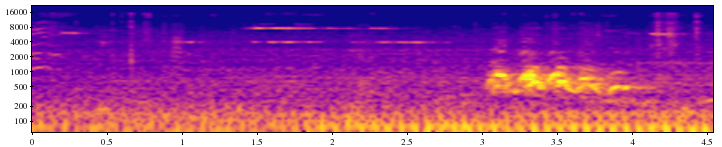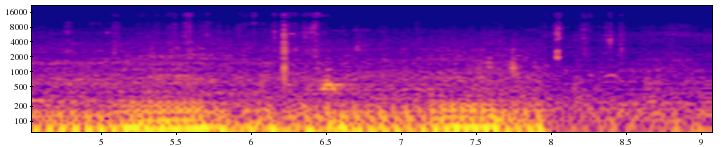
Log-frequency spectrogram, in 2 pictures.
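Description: Low steady rumble of a motor vehicle running close by, which stops about eight seconds in, with a short, loud pitched animal cry about three seconds in.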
